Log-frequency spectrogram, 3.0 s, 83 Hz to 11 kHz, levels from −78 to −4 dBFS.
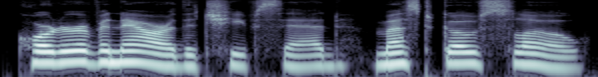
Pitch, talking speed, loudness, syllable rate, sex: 185 Hz, 200 wpm, -17 LUFS, 4.0 syllables/s, female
